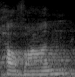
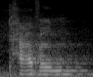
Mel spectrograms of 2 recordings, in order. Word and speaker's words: pavan: the main dances were the paven called Pavan in French but the English always put the accent on the first syllable of every word paven Gallard aling etc those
